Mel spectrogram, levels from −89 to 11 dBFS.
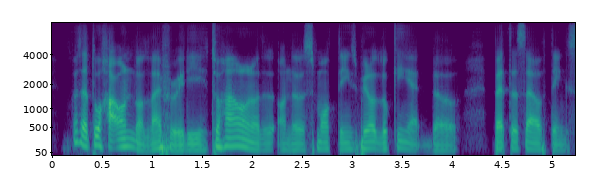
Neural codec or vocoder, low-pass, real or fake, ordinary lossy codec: codec, 16 kHz, about 1 kbps, DyCAST, with the encoder's durations; none; fake; none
